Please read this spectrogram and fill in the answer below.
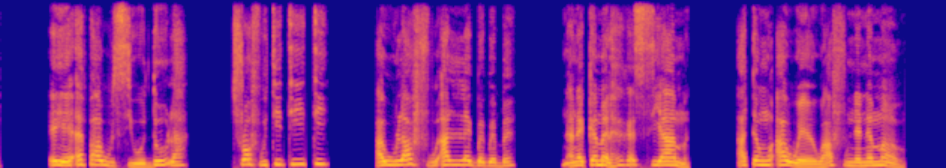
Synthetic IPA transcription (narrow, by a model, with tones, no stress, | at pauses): e˦je˦ʔɛ˦ɸa˦wu˨si˨wo˨d̪o˦la˦ | t̪ɾɔ˦fu˨t̪i˦t̪i˦t̪i˦ | a˨wu˨la˦fu˨ʔa˨lɛ˦ɡ͡bɛ˨ɡ͡bɛ˨bɛ˦ | nã˨nɛ̃˨kɛ˦mɛ̃˨lɛ˨xɛ˦xɛ˦si˦a˦mɛ̰̃˨ | a̰˦t̪ɛ˦ŋũ˦ʔa˦wɛ˨wo˨a˨˦fu˨nɛ̃˨nɛ̃˦mã˦o̰˨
